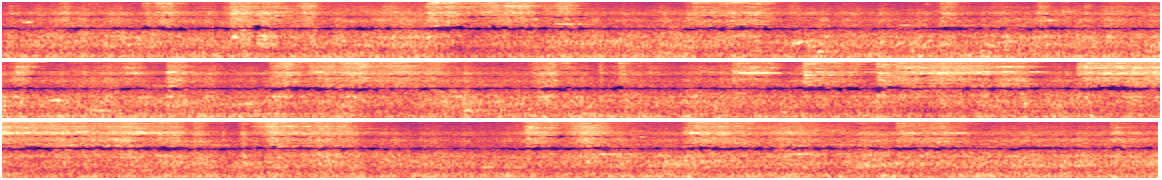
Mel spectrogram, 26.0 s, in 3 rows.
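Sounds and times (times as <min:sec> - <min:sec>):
freight train wheels rolling on rails: 0:00.0 - 0:26.0
high hissing wheel squeal: 0:14.2 - 0:18.7, 0:21.3 - 0:24.7.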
